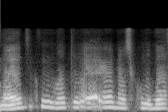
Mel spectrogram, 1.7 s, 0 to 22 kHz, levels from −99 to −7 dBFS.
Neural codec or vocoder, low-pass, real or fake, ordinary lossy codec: codec, 16 kHz, 0.5 kbps, FreqCodec, smaller model; none; fake; none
